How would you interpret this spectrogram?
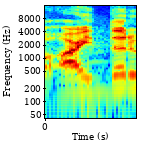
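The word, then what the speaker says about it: either: Each every, देखो नाइदर नीदर दोनों ही pronunciation सही है। नाइदर भी बोल सकते हो, नीदर भी बोल सकते हो, आइदर भी बोल सकते हो, ईदर भी बोल सकते हो, दोनों ही सही हैं।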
